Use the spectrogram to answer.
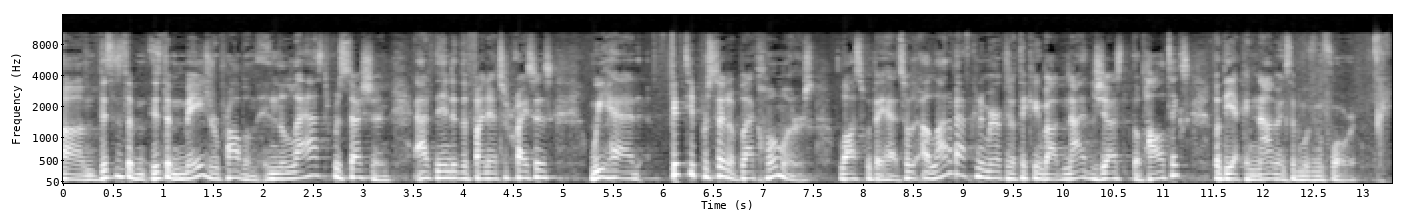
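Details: Adult man; normal speech.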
